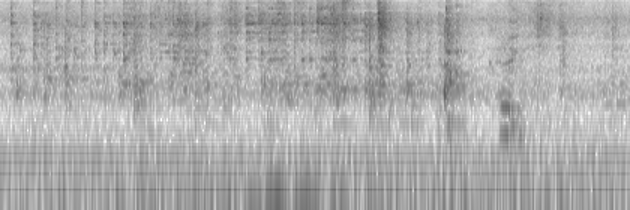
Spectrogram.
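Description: Scattered small clicks and clacks of metal and plastic as a stubborn CPU heatsink is worked loose from inside a desktop computer case, over a steady low hum.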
